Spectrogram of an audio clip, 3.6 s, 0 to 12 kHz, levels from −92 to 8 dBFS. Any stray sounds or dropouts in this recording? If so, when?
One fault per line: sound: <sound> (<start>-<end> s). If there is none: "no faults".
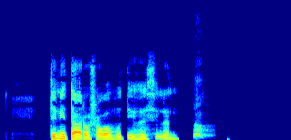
sound: bark (2.4-2.7 s)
